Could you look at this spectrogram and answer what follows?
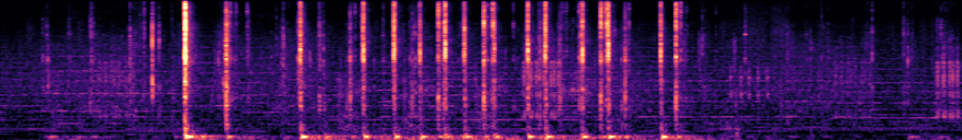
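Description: Close computer-keyboard typing comes in quick irregular clusters of sharp key clicks, some hard and thumping, over a quiet background. The keyboard has a space key that tends to stick.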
